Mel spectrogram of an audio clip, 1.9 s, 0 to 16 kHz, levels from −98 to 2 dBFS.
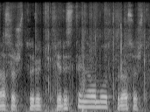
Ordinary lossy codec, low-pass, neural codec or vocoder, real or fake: AAC, 64 kbps; 14.4 kHz; none; real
